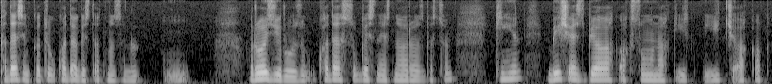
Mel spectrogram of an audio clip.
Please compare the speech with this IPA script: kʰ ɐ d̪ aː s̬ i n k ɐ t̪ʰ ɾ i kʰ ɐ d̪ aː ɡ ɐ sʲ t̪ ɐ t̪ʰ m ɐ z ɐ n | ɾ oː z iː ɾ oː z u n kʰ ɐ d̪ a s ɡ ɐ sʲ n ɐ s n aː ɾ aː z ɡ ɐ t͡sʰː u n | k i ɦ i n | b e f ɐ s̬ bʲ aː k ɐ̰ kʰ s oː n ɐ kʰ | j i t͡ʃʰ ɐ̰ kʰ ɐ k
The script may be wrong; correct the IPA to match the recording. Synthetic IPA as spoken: kʰ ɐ d̪ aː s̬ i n k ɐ t̪ ɾ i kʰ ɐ d̪ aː ɡ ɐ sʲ t̪ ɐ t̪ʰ m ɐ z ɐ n | ɾ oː z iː ɾ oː z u n kʰ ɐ d̪ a s ɡ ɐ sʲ n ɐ s n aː ɾ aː z ɡ ɐ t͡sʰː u n | k i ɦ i n | b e ʃ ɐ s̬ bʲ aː k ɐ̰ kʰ s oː n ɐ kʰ | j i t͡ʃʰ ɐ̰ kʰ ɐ k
